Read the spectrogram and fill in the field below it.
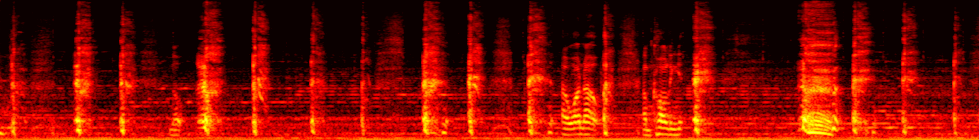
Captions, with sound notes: - (coughing) No, (coughing) I want out, I'm calling it. (coughing)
